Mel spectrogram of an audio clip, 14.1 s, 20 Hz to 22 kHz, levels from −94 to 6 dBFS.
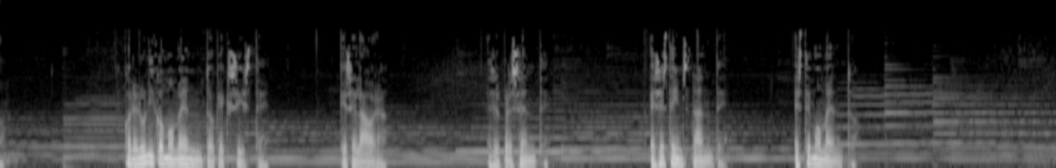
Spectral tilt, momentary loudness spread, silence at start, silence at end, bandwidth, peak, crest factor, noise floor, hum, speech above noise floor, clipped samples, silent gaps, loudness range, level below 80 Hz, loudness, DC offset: -7 dB/octave; 27 LU; 0 s; 1.3 s; 11.5 kHz; -4 dBFS; 20 dB; -52 dBFS; none; 31 dB; under 0.1%; none; 8 LU; -42 dBFS; -23 LUFS; under 0.1%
